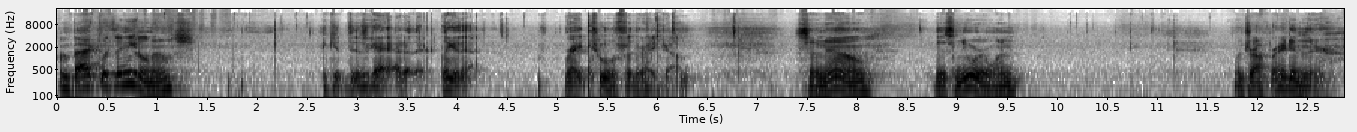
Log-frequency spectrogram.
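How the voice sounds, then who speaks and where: A man's voice: mid-range voice, expressive, takes it slowly, gravelly, pauses often, a little mellow, slightly rough. A man casually demonstrating a hands-on repair, muttering to himself as he works. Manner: muttering to himself while working. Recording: faint background noise.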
